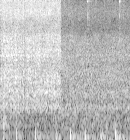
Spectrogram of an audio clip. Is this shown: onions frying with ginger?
yes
